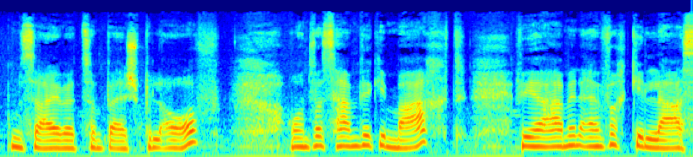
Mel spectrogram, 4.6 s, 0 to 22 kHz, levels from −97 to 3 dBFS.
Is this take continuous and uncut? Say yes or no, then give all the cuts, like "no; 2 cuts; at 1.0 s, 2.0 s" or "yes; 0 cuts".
yes; 0 cuts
